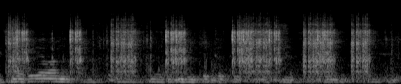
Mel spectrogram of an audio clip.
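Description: Live sound of a room during a handshake: voices talking in the background, overlaid by a series of short, rasping noise bursts, about six in four seconds.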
